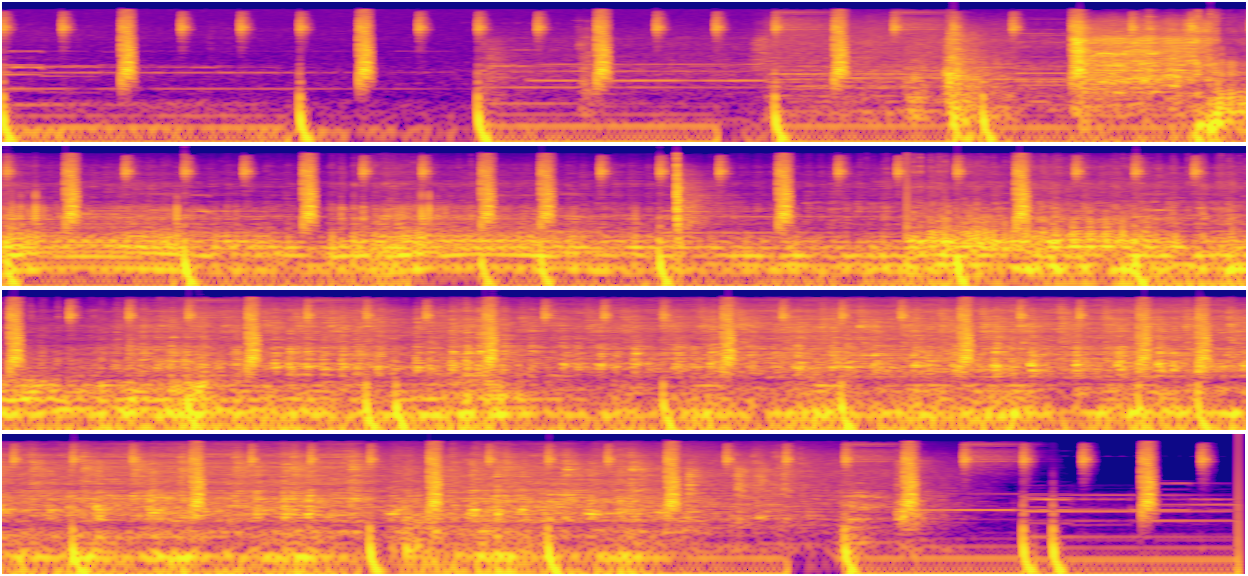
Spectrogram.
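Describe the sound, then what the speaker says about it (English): A Ford Mustang SVT Cobra engine cranks, catches and runs with a loud, steady rumble, revving unevenly at times, with occasional sharp clicks and pauses near the start and end. "I'm gonna try to start it up for you guys"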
